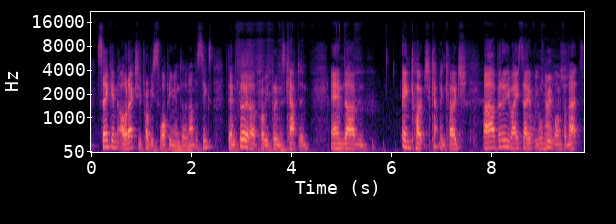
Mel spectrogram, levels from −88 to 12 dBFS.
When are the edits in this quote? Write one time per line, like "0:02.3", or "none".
none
